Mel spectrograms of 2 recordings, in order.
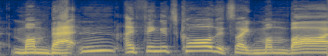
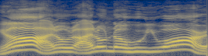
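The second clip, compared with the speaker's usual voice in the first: louder, higher, defensive jealous snap; jealous outburst; 5 semitones higher, 7 dB louder than usual. Retold or imitated. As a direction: bristle at the rival. Jealous Miles snaps at Hobie.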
